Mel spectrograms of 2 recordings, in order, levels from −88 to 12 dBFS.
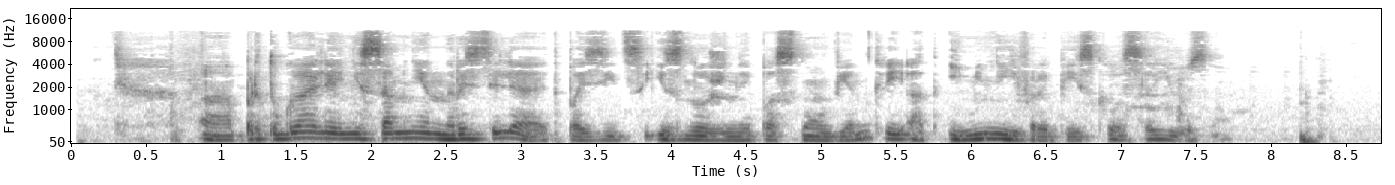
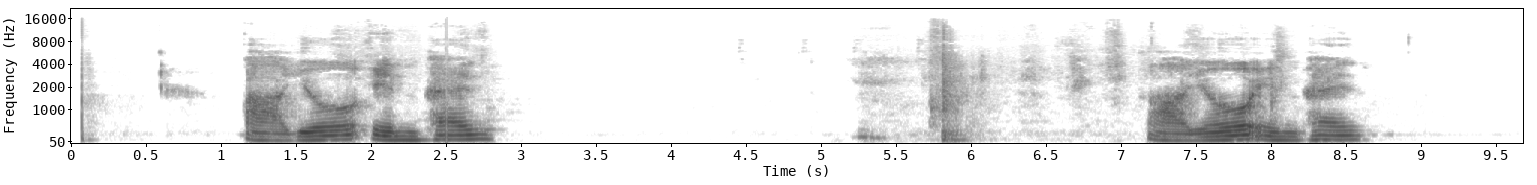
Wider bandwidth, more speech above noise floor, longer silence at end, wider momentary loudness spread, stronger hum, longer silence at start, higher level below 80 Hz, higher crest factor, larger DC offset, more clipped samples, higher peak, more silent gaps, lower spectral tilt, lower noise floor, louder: second, 11.5 kHz vs 15.5 kHz; second, 20 dB vs 65 dB; second, 0.4 s vs 1.1 s; second, 16 LU vs 23 LU; neither; second, 0.3 s vs 1.15 s; first, -50 dBFS vs -62 dBFS; about the same, 16 dB vs 20 dB; neither; neither; about the same, -8 dBFS vs -6 dBFS; neither; second, -5 dB/octave vs -6.5 dB/octave; second, -44 dBFS vs -86 dBFS; about the same, -24 LUFS vs -22 LUFS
